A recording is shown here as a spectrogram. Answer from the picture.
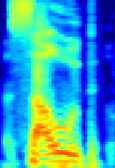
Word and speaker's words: Saud: Abdullah bin Saudi Arabia, Saud. It's a Saud family. Saud. That is how you pronounce it actually.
